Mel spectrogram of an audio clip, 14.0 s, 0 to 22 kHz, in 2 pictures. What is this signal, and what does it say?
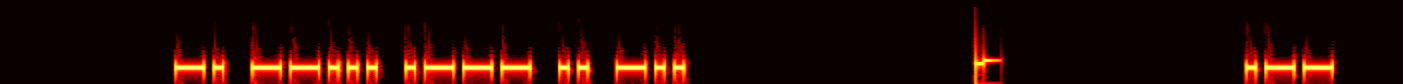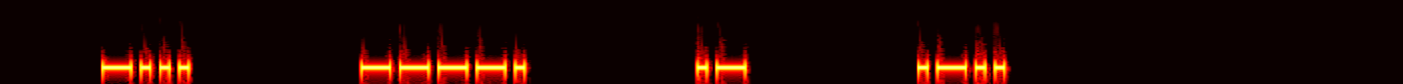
Morse code, heard as a keyed tone, about 25 wpm, spaced as for 13 wpm, 700 Hz. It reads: N7JID WB9AL
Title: USA Call Signs - 6x Character Spacing - 25wpm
